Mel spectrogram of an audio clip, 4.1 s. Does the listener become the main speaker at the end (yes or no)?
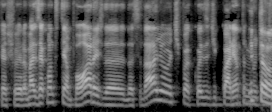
yes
